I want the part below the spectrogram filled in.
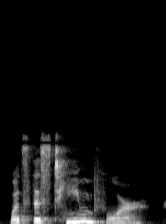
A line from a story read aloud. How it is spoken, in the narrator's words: Her voice quavered with deep concern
